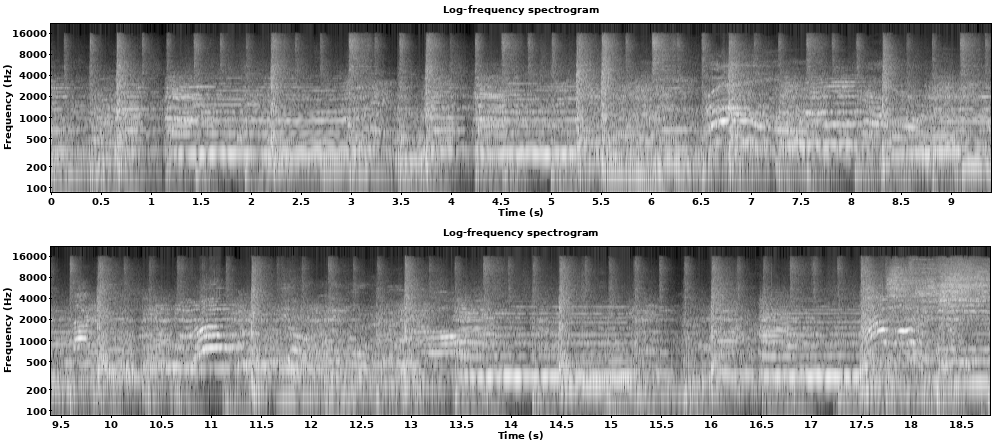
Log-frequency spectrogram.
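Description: Live blues-rock band playing: a female lead vocal over electric guitars, bass guitar, a drum kit and a harmonica, all loud and steady with a regular drum beat.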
